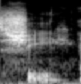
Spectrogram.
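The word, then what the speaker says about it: Shi (四): The same goes for the number 4, which I believe is Shi. – Yes, Shi.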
